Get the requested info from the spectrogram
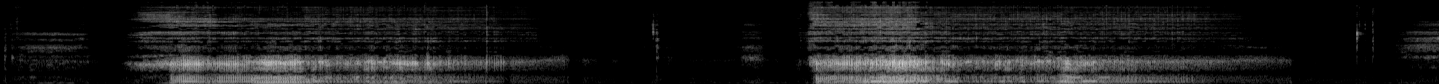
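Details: Person lying down on the floor sleeping: two long, loud, harsh snores on inhalation, about seven seconds apart, with silent pauses between; heavy snoring.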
